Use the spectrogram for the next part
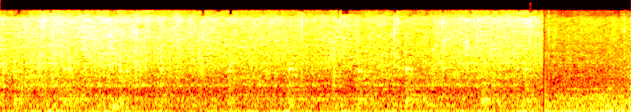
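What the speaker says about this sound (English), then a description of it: "we're gonna give this a good stir" Garlic being stirred in a hot frying pot for Puerto Rican pollo en fricasé, a steady loud sizzle with scraping stir sounds, close and continuous.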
